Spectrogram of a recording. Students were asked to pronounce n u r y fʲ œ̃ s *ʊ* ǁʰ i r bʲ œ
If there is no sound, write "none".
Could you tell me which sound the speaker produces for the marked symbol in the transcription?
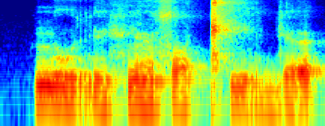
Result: ɔ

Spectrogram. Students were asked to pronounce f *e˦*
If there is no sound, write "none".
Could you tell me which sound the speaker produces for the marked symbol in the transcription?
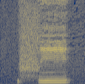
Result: i˦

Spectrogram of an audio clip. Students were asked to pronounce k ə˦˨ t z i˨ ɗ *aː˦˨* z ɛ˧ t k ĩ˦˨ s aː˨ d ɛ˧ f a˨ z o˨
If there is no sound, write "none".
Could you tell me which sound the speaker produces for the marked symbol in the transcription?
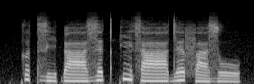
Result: aː˨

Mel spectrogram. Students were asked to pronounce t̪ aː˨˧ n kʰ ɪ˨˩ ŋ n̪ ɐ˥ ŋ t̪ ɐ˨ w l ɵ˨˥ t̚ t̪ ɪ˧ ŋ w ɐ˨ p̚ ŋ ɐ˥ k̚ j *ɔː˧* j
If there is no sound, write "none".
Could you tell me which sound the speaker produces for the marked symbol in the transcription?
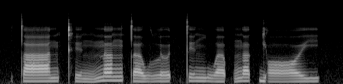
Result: ɔː˨˧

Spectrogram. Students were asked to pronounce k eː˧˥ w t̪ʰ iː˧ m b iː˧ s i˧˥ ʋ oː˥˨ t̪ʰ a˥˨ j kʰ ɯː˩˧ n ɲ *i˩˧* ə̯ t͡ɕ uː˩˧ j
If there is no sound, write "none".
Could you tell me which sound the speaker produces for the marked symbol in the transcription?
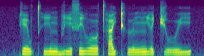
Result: i˧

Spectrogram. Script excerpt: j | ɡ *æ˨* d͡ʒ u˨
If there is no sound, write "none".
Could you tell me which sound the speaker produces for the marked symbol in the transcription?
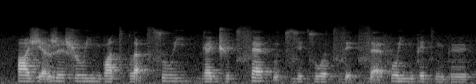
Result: æ˨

